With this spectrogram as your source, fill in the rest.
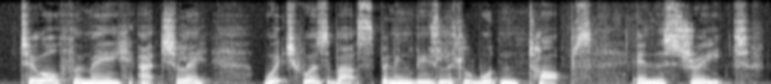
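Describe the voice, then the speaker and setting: Noticeable background noise sits behind the voice. A woman speaks at a medium pitch. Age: 70s. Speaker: poetry reader. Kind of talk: reading aloud. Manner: clear, comfortable pace.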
